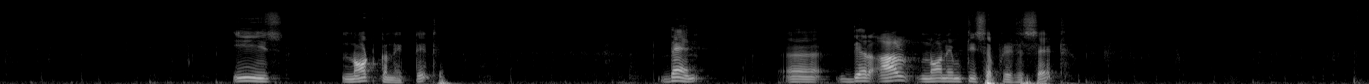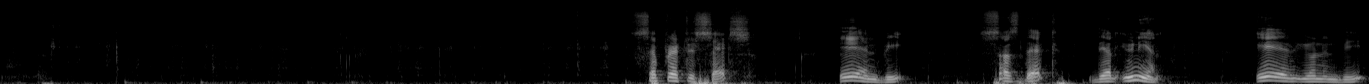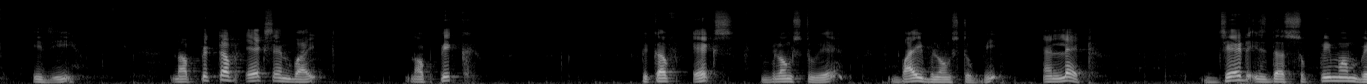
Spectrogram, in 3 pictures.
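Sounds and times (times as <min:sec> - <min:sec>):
pen scratching on paper: 0:00.0 - 0:06.3, 0:10.1 - 0:21.2, 0:22.3 - 0:26.3, 0:32.0 - 0:37.0, 0:38.3 - 0:40.8.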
